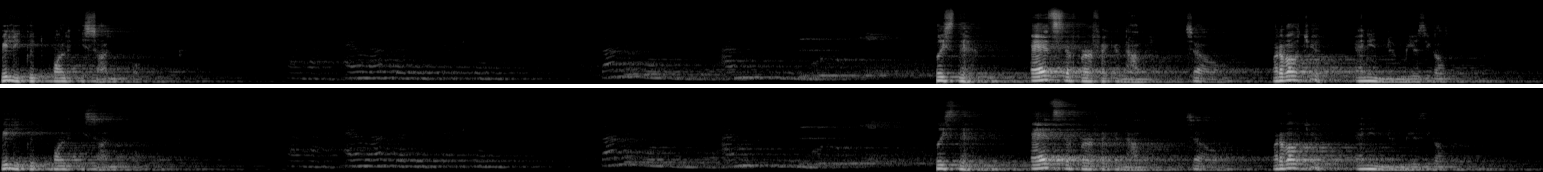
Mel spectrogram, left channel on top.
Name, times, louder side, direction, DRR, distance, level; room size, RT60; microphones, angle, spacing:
voice 1, 0.0-1.4 9.4-9.8 10.3-11.5 11.9-12.3 12.7-13.2 13.5-14.5, left 3 dB, 85° left, 10 dB, 1.1 m, -29 dB
voice 2, 2.9-5.0 6.0-8.3, right 1 dB, 5° right, 0 dB, 4.2 m, -53 dB
sound 1, 5.8-11.5, left 2 dB, 20° left, 5.1 m, -58 dB
22.5 x 20.0 x 9.9 m, 2.8 s
head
